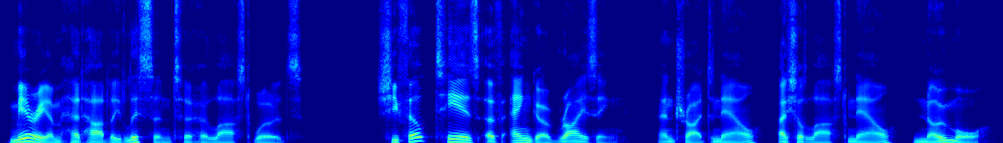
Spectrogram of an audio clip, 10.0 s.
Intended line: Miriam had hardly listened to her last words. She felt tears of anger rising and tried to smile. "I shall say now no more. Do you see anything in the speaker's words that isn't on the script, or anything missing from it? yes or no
yes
